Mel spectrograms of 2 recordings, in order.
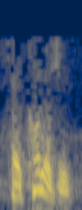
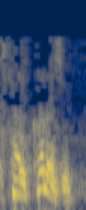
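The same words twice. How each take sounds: First: The word starts without a p sound. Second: The word starts with a p sound. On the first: The speaker calls it right. "The P is silent" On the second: The speaker calls it wrong. "you don't say psychology"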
